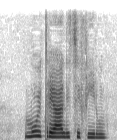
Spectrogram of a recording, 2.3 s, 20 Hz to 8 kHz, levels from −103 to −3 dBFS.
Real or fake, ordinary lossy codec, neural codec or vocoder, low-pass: fake; none; codec, 16 kHz, 1.1 kbps, Voila-Tokenizer; 7.2 kHz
